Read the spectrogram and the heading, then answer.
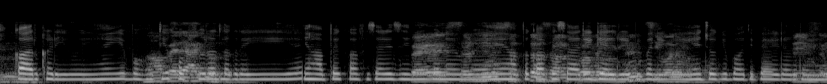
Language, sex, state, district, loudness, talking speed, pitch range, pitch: Hindi, female, Uttar Pradesh, Ghazipur, -28 LUFS, 255 wpm, 230-245 Hz, 240 Hz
